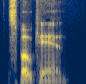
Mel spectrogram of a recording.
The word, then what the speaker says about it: Spokane: Spokane.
